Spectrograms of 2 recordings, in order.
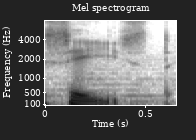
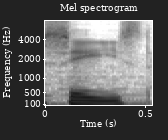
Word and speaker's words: Sazed: Sé que a muchos os suena raro que pronuncie Seist de esta forma. Yo lo pronuncio tal y como lo leí por primera vez, como aturdido en inglés, que es dazed, pero con S en lugar de D.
